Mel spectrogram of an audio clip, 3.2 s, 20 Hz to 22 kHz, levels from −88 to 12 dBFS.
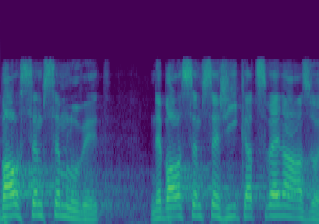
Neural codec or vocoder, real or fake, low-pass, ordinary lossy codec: none; real; 7.2 kHz; MP3, 96 kbps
